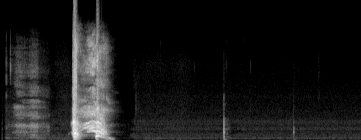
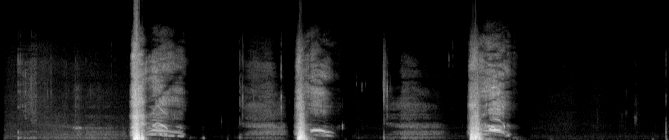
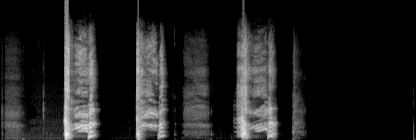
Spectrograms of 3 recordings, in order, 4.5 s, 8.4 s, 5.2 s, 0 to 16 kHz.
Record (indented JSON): {
  "cough_length": "4.5 s",
  "cough_amplitude": 32768,
  "cough_signal_mean_std_ratio": 0.21,
  "exhalation_length": "8.4 s",
  "exhalation_amplitude": 32768,
  "exhalation_signal_mean_std_ratio": 0.2,
  "three_cough_length": "5.2 s",
  "three_cough_amplitude": 32768,
  "three_cough_signal_mean_std_ratio": 0.27,
  "survey_phase": "beta (2021-08-13 to 2022-03-07)",
  "age": "45-64",
  "gender": "Female",
  "wearing_mask": "No",
  "symptom_fatigue": true,
  "symptom_headache": true,
  "symptom_loss_of_taste": true,
  "symptom_onset": "12 days",
  "smoker_status": "Ex-smoker",
  "respiratory_condition_asthma": true,
  "respiratory_condition_other": false,
  "recruitment_source": "REACT",
  "submission_delay": "1 day",
  "covid_test_result": "Negative",
  "covid_test_method": "RT-qPCR",
  "influenza_a_test_result": "Negative",
  "influenza_b_test_result": "Negative"
}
